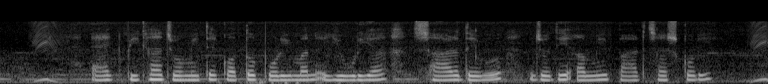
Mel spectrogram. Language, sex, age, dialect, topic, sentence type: Bengali, female, 18-24, Rajbangshi, agriculture, question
